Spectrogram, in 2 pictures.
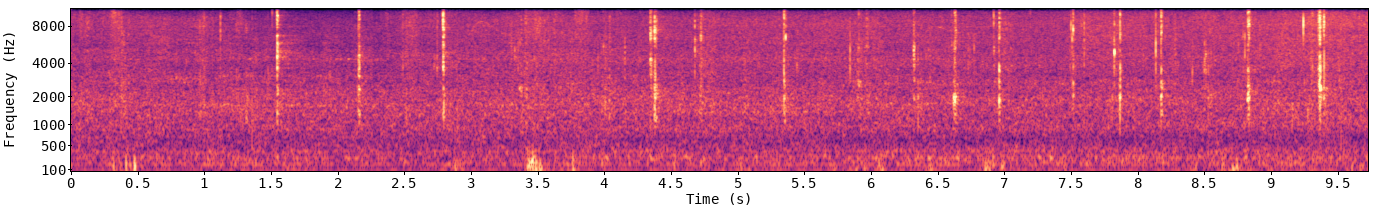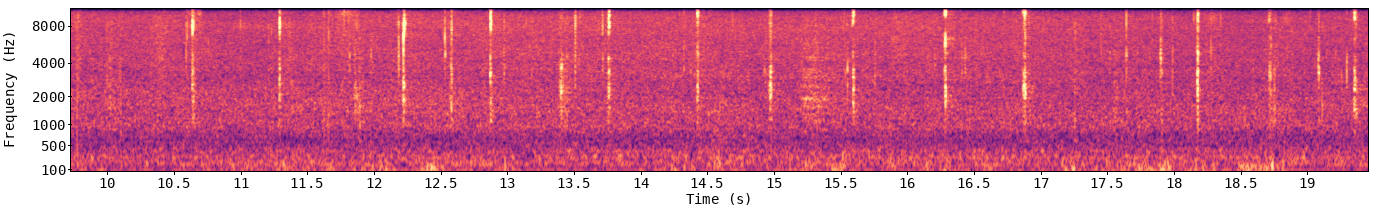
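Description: A 32-day-old Lhasa apso puppy suckling from a feeding bottle: irregular clicking and smacking from its mouth on the nipple, one or two clicks a second, over a steady low hiss.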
